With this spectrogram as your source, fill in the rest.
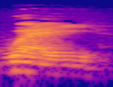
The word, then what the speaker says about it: weigh: Yeah, it's to weigh. To weigh. Good. We don't pronounce the GH.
